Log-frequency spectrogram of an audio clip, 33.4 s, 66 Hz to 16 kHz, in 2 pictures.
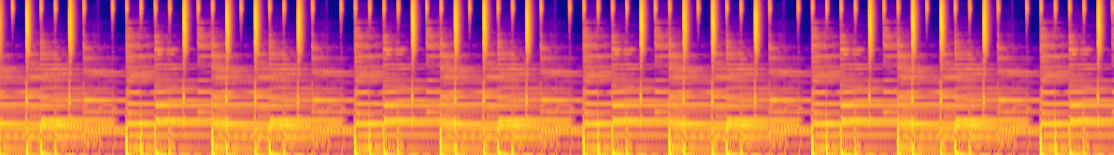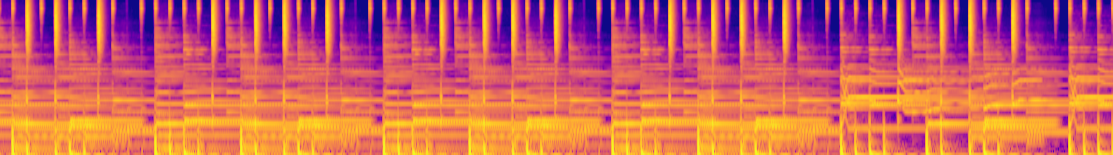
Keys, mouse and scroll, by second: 1.5 ctrl+z, 2.3 ctrl+z, 2.7 ctrl+-, 4.8 ctrl+-, 6.2 ctrl+-, 8.0 ctrl+z, 8.3 ctrl+-, 10.0 ctrl+z, 10.3 ctrl+z, 12.2 ctrl+z, 12.8 ctrl+-, 13.4 ctrl++, 13.7 ctrl+z, 14.0 ctrl+-, 14.6 ctrl++, 15.6 ctrl+z, 17.4 ctrl+-, 18.5 ctrl++, 19.4 ctrl+-, 19.9 ctrl+-, 21.4 ctrl+z, 22.5 ctrl+z, 23.4 ctrl+-, 24.0 ctrl+z, 24.6 ctrl+z, 25.3 ctrl+-, 27.1 ctrl+z, 28.2 ctrl+-, 28.5 ctrl++, 29.2 ctrl+-, 29.5 ctrl++, 30.5 ctrl+-, 31.1 ctrl+-, 31.3 ctrl++, 31.7 ctrl++, 32.6 ctrl+-.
